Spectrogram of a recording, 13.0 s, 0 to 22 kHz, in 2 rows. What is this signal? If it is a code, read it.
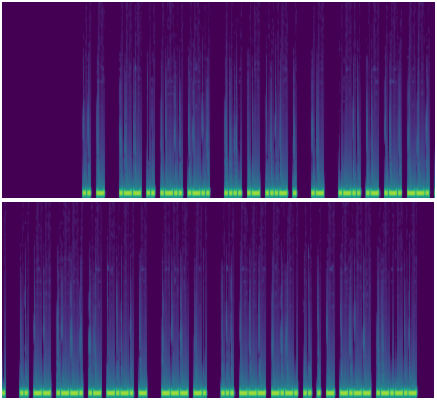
Morse code, heard as a keyed tone, about 34 wpm, 700 Hz. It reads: IT WILL HAVE A LARGE IMPACT ON SOCIETY.
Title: Sentences from Top 1000 Words - Review Part 6 - 35wpm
